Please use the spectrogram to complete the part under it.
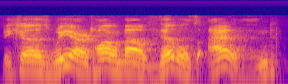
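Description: A man's voice: a little high, animated, moderate pace. A man co-hosting a casual podcast chat, laid-back and chuckling, trailing off into fillers. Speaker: podcast co-host. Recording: dull lo-fi podcast audio.

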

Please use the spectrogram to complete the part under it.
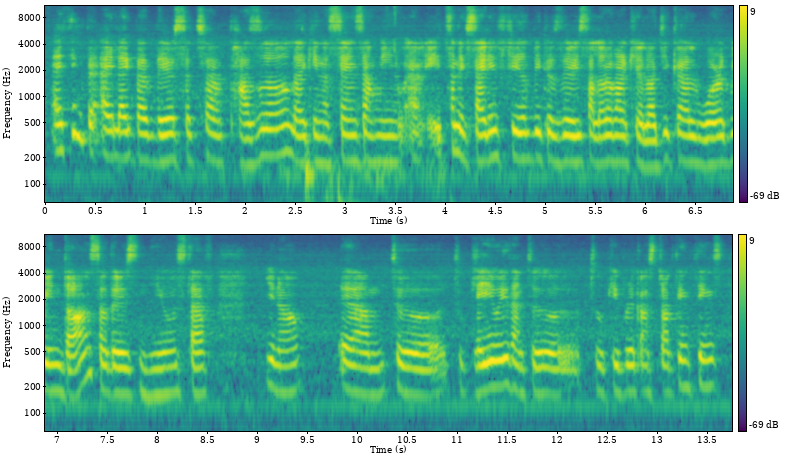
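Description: A woman from Spain, a classicist, talking as a guest in a podcast interview, thoughtful and pausing often with restarts. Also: lowish voice, fairly even intonation, slight background noise, rough recording. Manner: thoughtful, many restarts and fillers, laughs often.

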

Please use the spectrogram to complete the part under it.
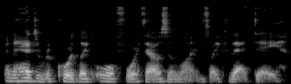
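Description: A man's voice: mid-range voice, animated, brisk, vocal fry, warm tone, breathy edge. A man guesting on a podcast, chatting casually and telling stories full of quoted back-and-forth. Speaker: guest, game writer and voice actor.

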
